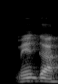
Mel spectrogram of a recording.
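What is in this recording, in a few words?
"megah", Malay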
